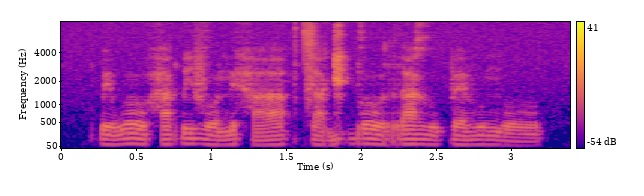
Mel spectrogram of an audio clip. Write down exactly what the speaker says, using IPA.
k͡p ɪ˨ w oː˦˨ h a˦ k͡p i˦ v oː˨ n ɪ˦ h a˨˦ | t͡s a˨ ɡ i˦ ɡ͡b oː˦˨ r a˦ ɣ u˨ p ɛ˨ β u˨ ŋ oː˨

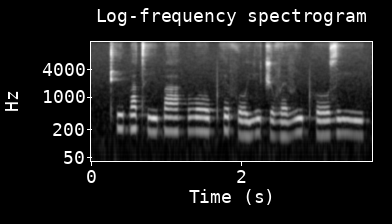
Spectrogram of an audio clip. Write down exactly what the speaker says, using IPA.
kʰ i˦ b a˦ tʰ iː˨ p a˦ | β oː˦˨ pʰ ɪ˦ f oː˨ j i˦ t͡ʃ ʊ˨ v ɛ˨ v i˦ pʰ oː˨˦ z iː˦˨

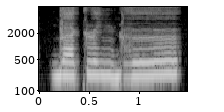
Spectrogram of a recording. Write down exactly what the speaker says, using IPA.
ɖ æ k ɭ i ŋ ɖʱ ø

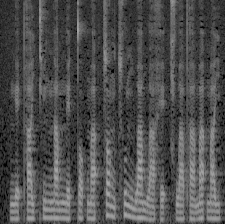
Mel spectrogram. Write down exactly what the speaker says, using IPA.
ŋ e˨ ʔ pʰ a˧ j kʰ ĩ˧ ŋ n̪ a˧ m n̪ e˨ t̚ t̪ ɔ˨ k̚ m a˨ ʔ t͡s ɔ˥˧ ŋ t͡sʰ u˥˧ ŋ m w a˦ m w a˨˩ h e˨ ʔ t͡ɕʰ w a˧ pʰ a˧ m a˦ ʔ m a˦ j

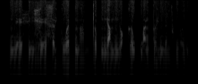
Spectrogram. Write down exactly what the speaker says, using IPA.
n e˨˦ h i˨˦ ɣ e˨˦ s ə̰˧˨ j k w ə˦˥ t̚ m a̤˨˩ m t̪ ə˦˥ p̚ ɲ a˧ m ɲ ɔ˧ k ə˧ w k w a̰˧˨ ŋ t̪ ə̰˧˥ j n ə̤˨˩ n k w ə̤˨˩ w

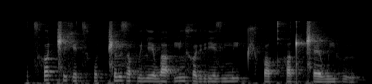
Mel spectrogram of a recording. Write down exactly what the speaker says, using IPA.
t͡sʰ ʌ ǁ i x e t͡sʰ o ǁ ɯ z ʌ f ɯ lʲ ɛ w a ʔ i l x ʌ rʲ e z m i ʔ t͡ʃʰ o qʰ ʌ d ǁ ɛ w i f ɯ

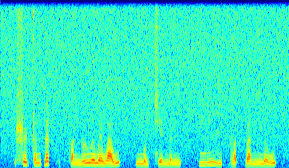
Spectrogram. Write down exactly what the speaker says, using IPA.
ʂ ɨ˧ ʈ a˧˥ n ɗ a˦˥ t̚ ʔ ə˨˩ k̚ f a˨˩ ŋ ɹ u˧ ə̯ w ɛ˨˩ w a˨˩˦ w | ŋ o˨˩ j c e˨˩˨ n ə˨˩ ŋ | m u˧˥ n ɣ i˨˩ p̚ v a˨˩ k̚ ɓ a˨˩ n ŋ ə˨˩˦ w

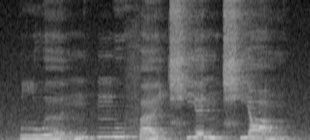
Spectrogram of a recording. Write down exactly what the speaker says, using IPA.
l w ə˨˩˦ n | m u˥ f a˨˩ ɪ̯ t͡ɕʰ j ɛ˥˧ n t͡ɕʰ j ɑ˥˩ ŋ

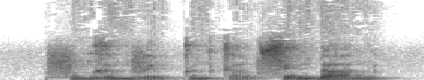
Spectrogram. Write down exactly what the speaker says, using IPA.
f ə˧ m ɣ ə˧ m v ɛ˧˩ w k ə˧ n k a˨˩ w s ɛ̰˧˥ ŋ ɗ a˧ ŋ

